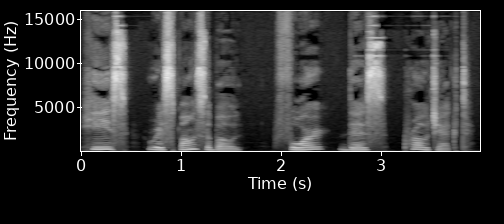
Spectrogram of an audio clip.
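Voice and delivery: slow, careful read-aloud; slow teacher demo. Shown as a demonstration. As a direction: read it slowly and clearly. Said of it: "好，慢慢来读".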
